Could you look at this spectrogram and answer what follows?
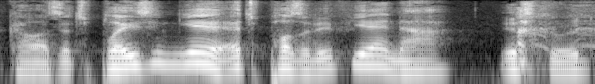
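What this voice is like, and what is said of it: Imitates another person's voice. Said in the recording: “That's my Richo impression.”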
